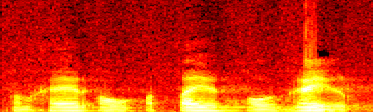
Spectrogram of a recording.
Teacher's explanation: Instead we apply the law of tarqiq. So we pronounce the ra with a thinner voice, instead of pronouncing it with a thicker voice and applying the law of tafkheen.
